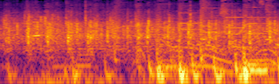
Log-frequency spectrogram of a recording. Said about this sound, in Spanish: también hay que dar un aplauso muy fuerte a Noelia.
